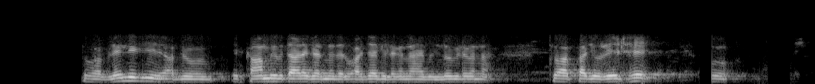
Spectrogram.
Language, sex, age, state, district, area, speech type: Hindi, male, 45-60, Uttar Pradesh, Hardoi, rural, conversation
